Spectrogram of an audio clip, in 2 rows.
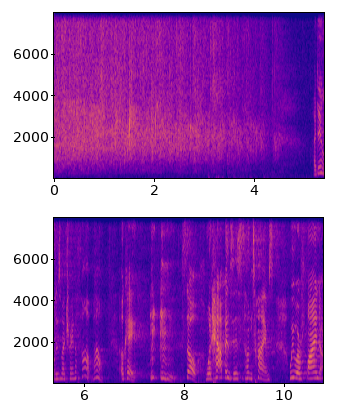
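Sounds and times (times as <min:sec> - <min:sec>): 
audience clapping hands: 0:00.0 - 0:04.7
speech: 0:05.2 - 0:10.7.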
